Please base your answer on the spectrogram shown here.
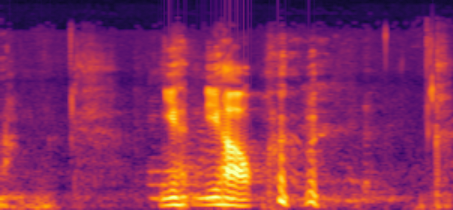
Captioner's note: “Hello” in Chinese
